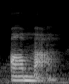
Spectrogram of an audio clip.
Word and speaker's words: ama: no coating indicates whether or not you have Amma it's spelled a m a and Amma in ayurveda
